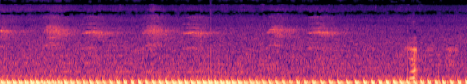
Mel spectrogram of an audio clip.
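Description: Bored-out Honda CRF dirt bike's single-cylinder engine running steadily at low revs, a fast even thumping with no revving.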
